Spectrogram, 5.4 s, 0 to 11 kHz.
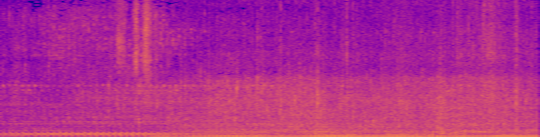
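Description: A Tohatsu 20hp outboard motor runs on a 12-foot heavy-duty Saturn fishing boat, a low steady rumble that grows louder and more throttled midway, with water and wind noise around it.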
